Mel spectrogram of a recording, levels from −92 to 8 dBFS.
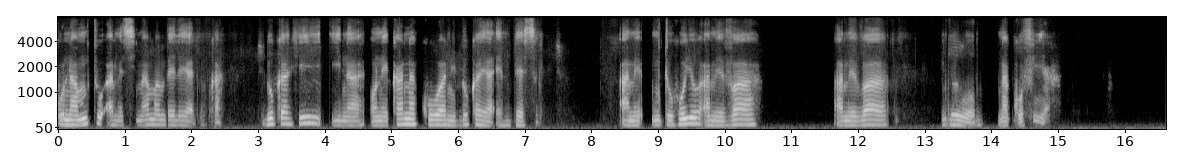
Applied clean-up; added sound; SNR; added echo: neural diffusion model UNIVERSE++.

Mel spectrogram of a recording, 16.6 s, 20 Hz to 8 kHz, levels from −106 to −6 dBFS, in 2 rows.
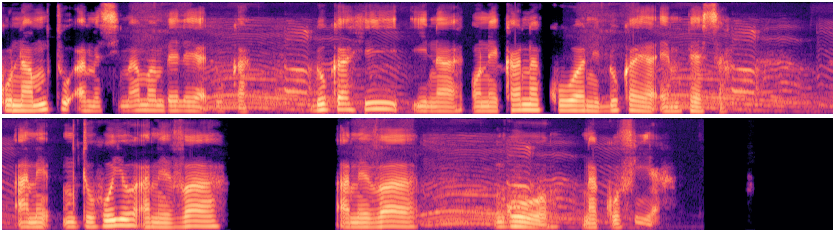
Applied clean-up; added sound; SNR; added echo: none; Gasp; 14 dB; none.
